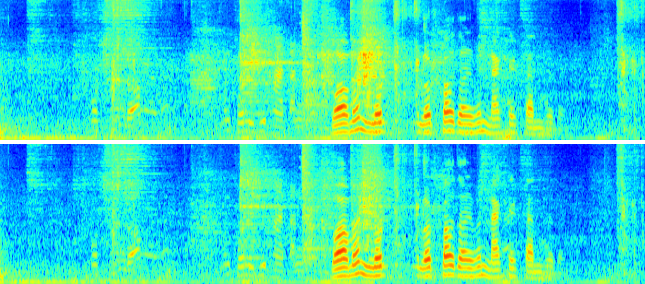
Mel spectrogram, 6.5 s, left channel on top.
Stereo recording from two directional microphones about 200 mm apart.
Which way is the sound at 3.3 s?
25° right (ahead or behind).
